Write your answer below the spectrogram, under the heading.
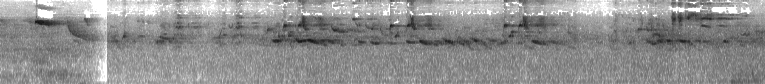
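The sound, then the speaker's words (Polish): Birds sing near clean rivers and streams in Roztocze, with high, bright chirps and repeated warbling phrases in several bursts. One sharp call stands out at the start, and the songs rise and fade over a quiet background. “właśnie na roztoczu, udało nam się wypatrzeć klejnocik, tak naprawdę, jeśli chodzi o kwestie ornitologiczne”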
